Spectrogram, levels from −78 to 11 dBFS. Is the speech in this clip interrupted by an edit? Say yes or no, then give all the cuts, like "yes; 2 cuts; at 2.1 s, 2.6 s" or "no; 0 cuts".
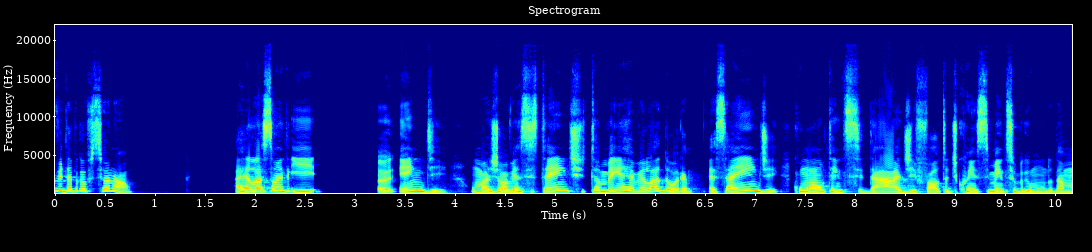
yes; 2 cuts; at 2.3 s, 7.3 s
